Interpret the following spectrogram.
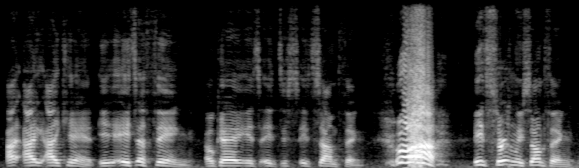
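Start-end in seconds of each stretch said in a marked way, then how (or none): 4.0-4.5 short high loud yelp; startled yell. Real, not acted. Gamer jumped by a tree spirit, startled yell. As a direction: yelp as if suddenly hit.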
